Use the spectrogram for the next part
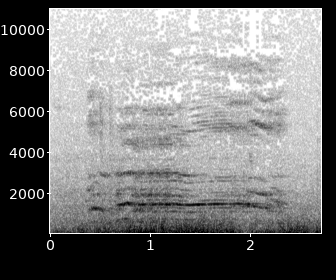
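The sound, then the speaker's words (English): A rooster crows once in a long, drawn-out call lasting about two seconds, clear over a low outdoor rumble, with no voices present, at a home just outside Douglas where chickens, cows and goats are raised. “She raises cows, chickens, and goats, and grows vegetables in the summer.”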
